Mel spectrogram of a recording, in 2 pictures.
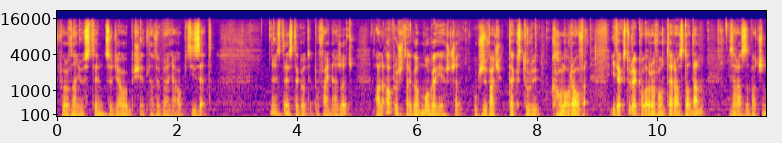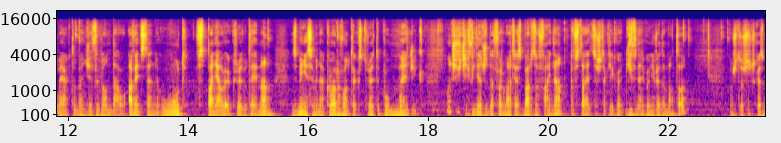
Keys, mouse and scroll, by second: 0.2-2.1 drag, 3.5-5.3 drag, 5.7-12.5 middle drag, 9.0 Tab, 9.5 Tab, 12.1-13.9 drag, 15.2-17.2 drag, 18.3-22.9 middle drag, 22.2-23.6 drag.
